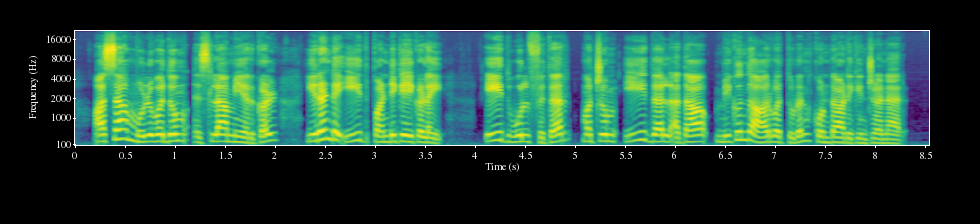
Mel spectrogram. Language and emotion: Tamil, neutral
